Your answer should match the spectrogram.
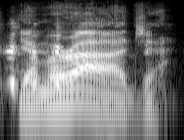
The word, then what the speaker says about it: Yamaraja: It's Yamaraja. Hey, Yamaraja, come on. Manjari, Yamaraj. We always say Yamaraj, but really the precise pronunciation, I suppose, right? It's Yamaraja. And he's instructing.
